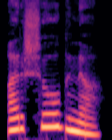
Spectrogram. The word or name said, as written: ಅರ್ಶೋಘ್ನ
